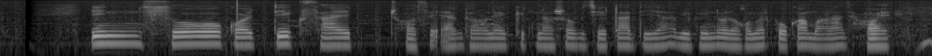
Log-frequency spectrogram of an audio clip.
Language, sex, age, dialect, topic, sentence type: Bengali, male, 18-24, Rajbangshi, agriculture, statement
